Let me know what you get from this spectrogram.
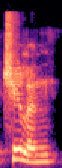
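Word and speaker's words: Chillen: there's a song called Boogie Chillin which is Boogie children but because uh apparently J hook pronounced that word when he was young he used to say chilling something like chill CH instead of children so the song is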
